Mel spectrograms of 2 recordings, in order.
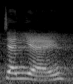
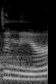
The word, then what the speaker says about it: denier: And if you’ve never heard the word pronounced, you might think it’s denier, but it is actually called denier and it’s actually a unit of weight.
